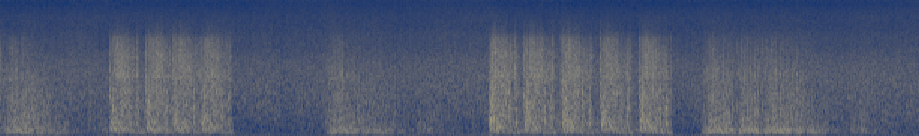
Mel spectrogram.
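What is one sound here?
Shells explode in the water with deep booming bursts.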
